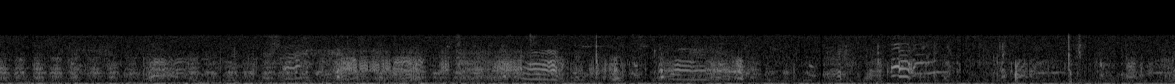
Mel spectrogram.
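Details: Newborn pups, three days old, from the Gracie and Newman 2012 litter, giving a long run of high, warbling whines and squeaks that rise and fall, loudest through the middle, over steady indoor background noise.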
